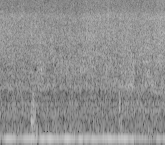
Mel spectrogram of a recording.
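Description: Fried potatoes and spices stirred and cooked in a pan for a Bengali muri ghonto with fish head, a steady close sizzle of frying oil with faint scraping stirs, no voices.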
